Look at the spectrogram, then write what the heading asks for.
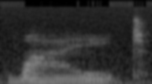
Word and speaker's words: white: So silent E at the end there, white. Remember, silent E is the only way that you can make I long with 2 vowels.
